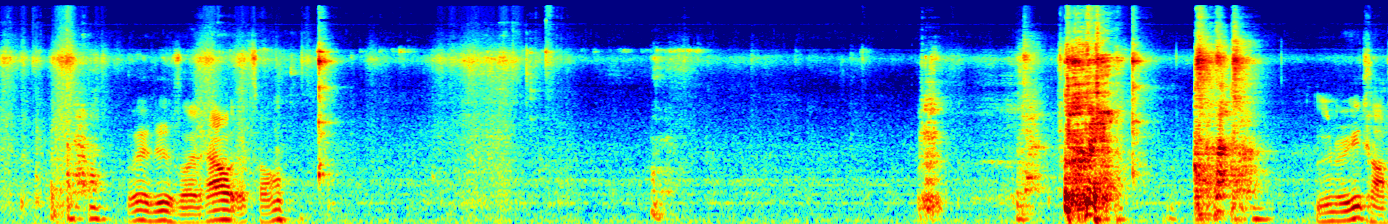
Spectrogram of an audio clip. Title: Girl coughing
